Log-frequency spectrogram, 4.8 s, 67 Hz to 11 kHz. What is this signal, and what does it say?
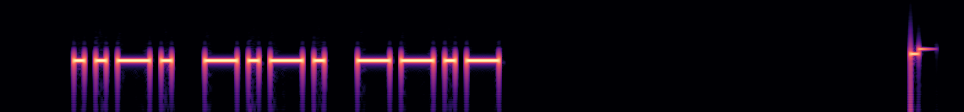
Morse code, heard as a keyed tone, about 22 wpm, 700 Hz. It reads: FCQ
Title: USA Call Sign Postfixes - 3 Letters 22wpm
